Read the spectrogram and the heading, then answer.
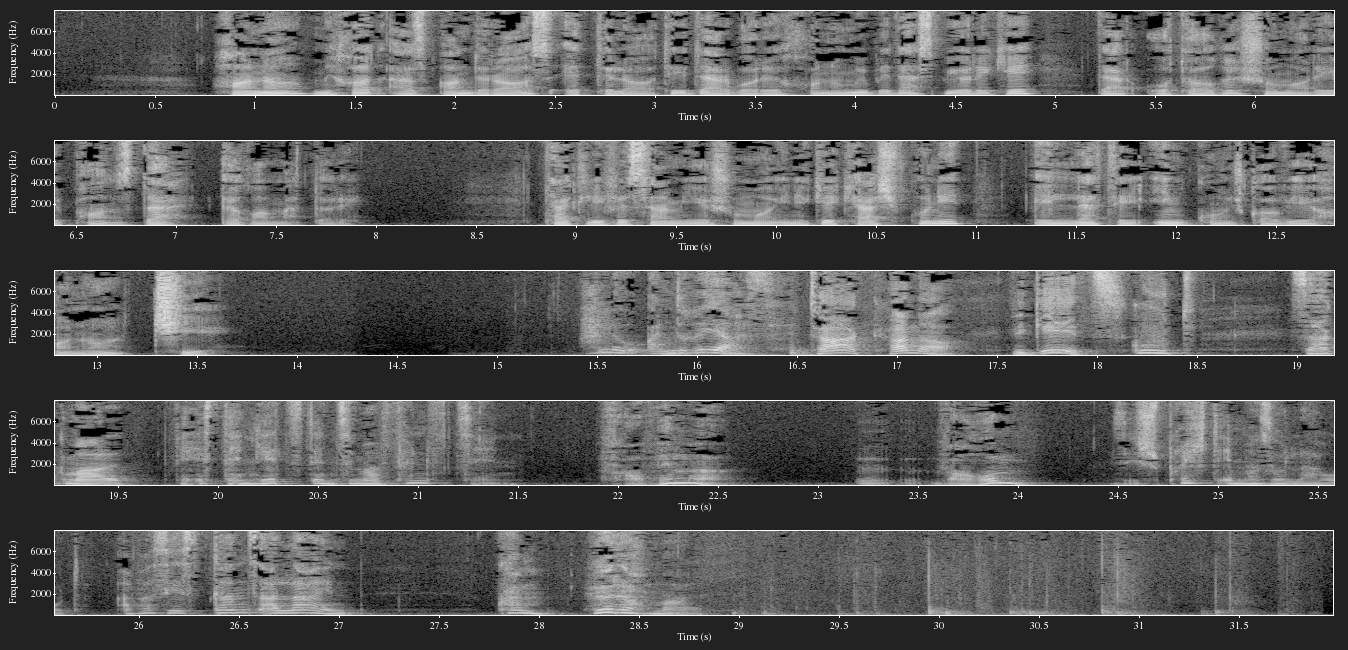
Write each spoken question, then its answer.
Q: تکلیف سمی شما اینه که کشف کنید علت این کنجکاوی هانا چیه.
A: پس علت اینکه هانا میخواد بدون کی در اتاق شماره 15 اقامت داره اینه که از اون اتاق اغلب صدای خانومی میاد که با صدای بلند حرف میزنه.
